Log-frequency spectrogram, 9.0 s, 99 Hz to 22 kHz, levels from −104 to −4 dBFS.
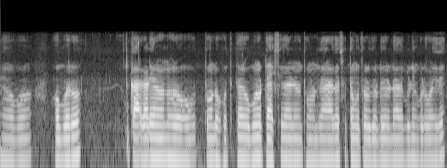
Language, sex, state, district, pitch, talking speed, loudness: Kannada, male, Karnataka, Koppal, 130 Hz, 105 wpm, -20 LUFS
